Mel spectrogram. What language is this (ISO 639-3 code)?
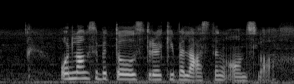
afr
